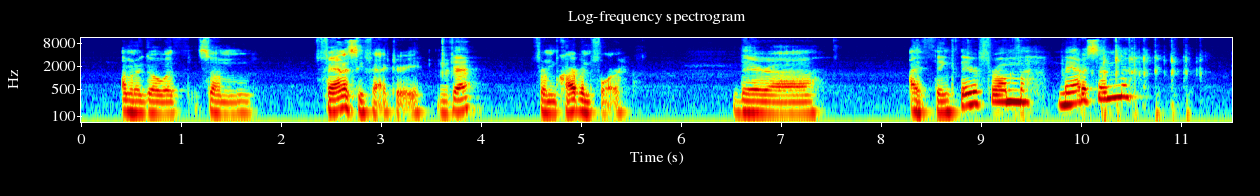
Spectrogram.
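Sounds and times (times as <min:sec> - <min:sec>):
speech: 0:00.4 - 0:01.8, 0:02.4 - 0:04.0, 0:04.6 - 0:05.6, 0:06.5 - 0:07.5, 0:08.3 - 0:10.8
typing on a loud computer keyboard: 0:10.1 - 0:11.3.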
